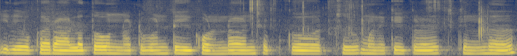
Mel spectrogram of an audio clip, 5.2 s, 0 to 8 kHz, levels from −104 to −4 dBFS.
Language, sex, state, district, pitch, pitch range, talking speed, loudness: Telugu, female, Andhra Pradesh, Krishna, 165 Hz, 160-170 Hz, 130 wpm, -16 LUFS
